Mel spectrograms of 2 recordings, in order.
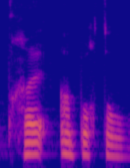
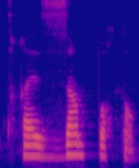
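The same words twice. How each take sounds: First: Très important with a silent S, the two words kept apart; without liaison. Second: Très important linked, the S of très sounding as Z; liaison with Z. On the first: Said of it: "Normally in French we say". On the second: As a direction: run très into important with a Z: trè-zimportant. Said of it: "The S of très leans into a following". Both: Shown as a demonstration.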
